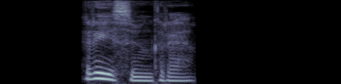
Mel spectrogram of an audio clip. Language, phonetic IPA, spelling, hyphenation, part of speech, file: Hungarian, [ˈreːsyŋkrɛ], részünkre, ré‧szünk‧re, pronoun, Hu-részünkre.ogg
- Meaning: first-person plural of részére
